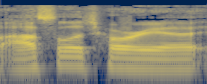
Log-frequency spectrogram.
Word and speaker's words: Oscillatoria: Okay, so what is Oscillatoria algae, and am I pronouncing that correctly? – Yes. So Oscillatoria is a kind of blue-green algae, a kind of cyanobacteria, similar to Microcystis, in that it's a cyanobacteria, but it's different.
